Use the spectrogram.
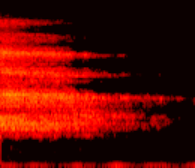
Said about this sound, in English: And again, breathing in through your nose. And breathing out through your mouth.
